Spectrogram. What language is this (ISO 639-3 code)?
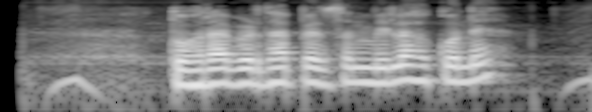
mag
